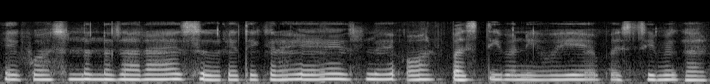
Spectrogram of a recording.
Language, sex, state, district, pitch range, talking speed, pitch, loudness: Hindi, female, Uttar Pradesh, Budaun, 215-230 Hz, 160 wpm, 225 Hz, -15 LUFS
